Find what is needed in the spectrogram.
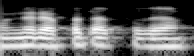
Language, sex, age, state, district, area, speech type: Kannada, male, 18-30, Karnataka, Uttara Kannada, rural, conversation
